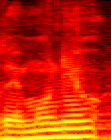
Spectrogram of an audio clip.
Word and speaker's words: daimon: Se le ha llamado demonio a toda entidad interdimensional, pero ¿qué es realmente? ¿Y qué significa la palabra demonio? En religión, ocultismo, folclore, un demonio, del griego daimon, que se pronuncia demon, es un ser sobrenatural,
